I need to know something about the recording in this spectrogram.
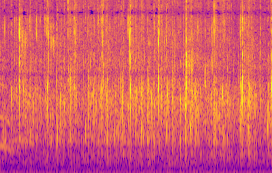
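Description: An audience claps during a church message in a steady, soft patter of many overlapping hand claps that continues evenly without voices for nearly three seconds.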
